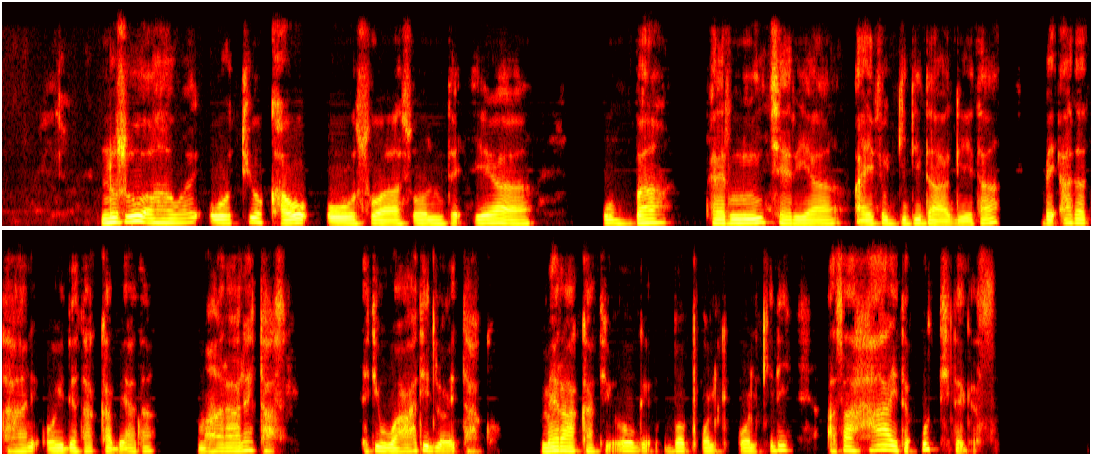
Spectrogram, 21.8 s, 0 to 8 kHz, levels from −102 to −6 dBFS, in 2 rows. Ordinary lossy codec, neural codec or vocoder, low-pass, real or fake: Opus, 64 kbps; codec, 16 kHz, 8 kbps, FunCodec, trained on LibriTTS, 25 frames a second; 7.2 kHz; fake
